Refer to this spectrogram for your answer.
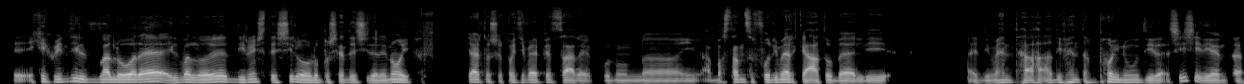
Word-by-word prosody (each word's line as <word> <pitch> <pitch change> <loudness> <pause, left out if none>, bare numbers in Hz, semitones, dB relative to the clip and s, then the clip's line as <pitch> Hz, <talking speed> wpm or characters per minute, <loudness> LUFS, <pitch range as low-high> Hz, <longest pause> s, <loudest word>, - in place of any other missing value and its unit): e - - -3
che 130 - -3
quindi 125 +4 -2
il 115 -4 +1
valore 115 +3 +6
il 100 +1 0
valore 115 +3 +4
di 110 -1 -2
noi 125 +3 -1
stessi 100 +1 -2
lo 110 -4 +4
lo 100 +1 +2
possiam 100 +1 -4
decidere 100 -1 -1
noi." 115 -4 +3 0.6
Certo 115 -3 +1
se 100 0 -6
poi 105 - -4
ti 105 - -9
vai 105 0 +2
a - - -2
piazzare 100 -4 -2
con 95 0 -8
un 95 -1 -5
uhm, 90 -2 -4
abbastanza 110 +2 -4
fuori 105 +1 -1
mercato, 100 -4 +2
beh, 90 -1 +3
lì, 90 +2 -2 0.7
eh 90 - -11
diventa 95 +1 -3
diventa 105 +1 -4
un 100 - -10
po' 125 - 0
inutile. 105 -3 -1
Sì, 155 - -3
sì, 175 - -2
diventa 95 -3 -1
105 Hz, 190 wpm, -26 LUFS, 95-115 Hz, 0.7 s, valore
